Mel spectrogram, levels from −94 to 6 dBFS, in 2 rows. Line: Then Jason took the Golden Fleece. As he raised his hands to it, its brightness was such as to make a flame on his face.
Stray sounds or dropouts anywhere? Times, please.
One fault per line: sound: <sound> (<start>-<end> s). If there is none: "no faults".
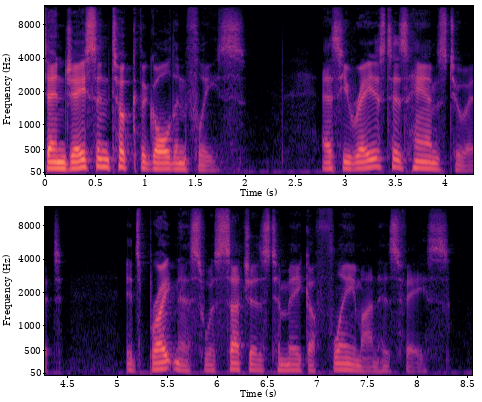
no faults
